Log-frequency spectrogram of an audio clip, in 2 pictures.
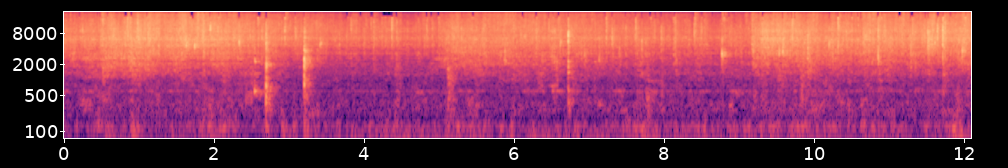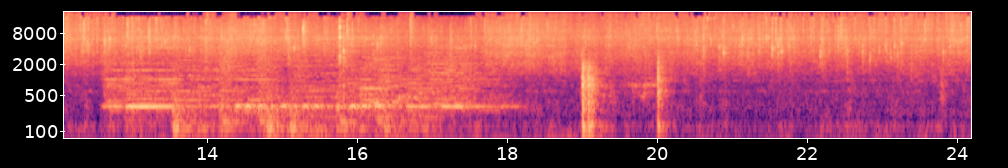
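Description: Chicken fries in oil with a loud, continuous sizzling hiss, broken by a few sharp clatters and a busier bubbling stretch midway.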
